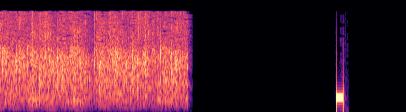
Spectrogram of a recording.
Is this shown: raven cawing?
no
